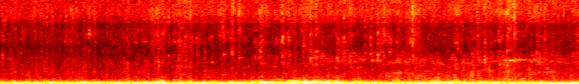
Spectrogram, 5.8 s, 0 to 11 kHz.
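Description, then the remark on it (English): A pulling truck from Adrian, Missouri, with its engine limited to 485 cubic inches, runs with a steady, deep low rumble that holds an even level throughout, with a faint hiss above it and no voices. “We were telling you these trucks are on 485 cubic inch limit.”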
